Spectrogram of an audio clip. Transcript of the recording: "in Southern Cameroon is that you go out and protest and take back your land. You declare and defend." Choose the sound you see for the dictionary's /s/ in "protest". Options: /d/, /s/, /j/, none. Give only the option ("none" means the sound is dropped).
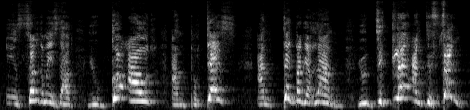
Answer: /s/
